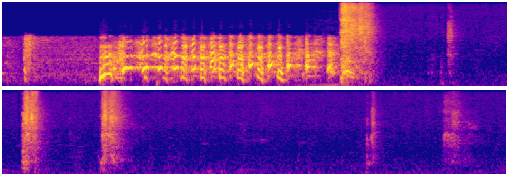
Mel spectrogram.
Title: Cat Sneezing - Nothing but adorable sneezing cats 😹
